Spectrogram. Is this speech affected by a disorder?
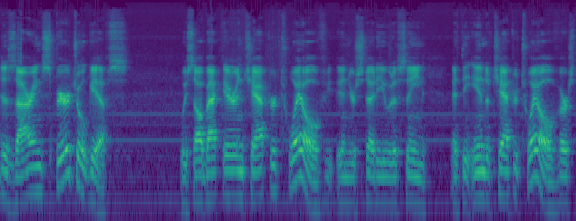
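No.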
